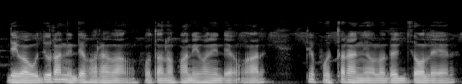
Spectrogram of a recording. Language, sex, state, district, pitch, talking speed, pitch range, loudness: Chakma, male, Tripura, Dhalai, 95 Hz, 170 wpm, 90-100 Hz, -19 LUFS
